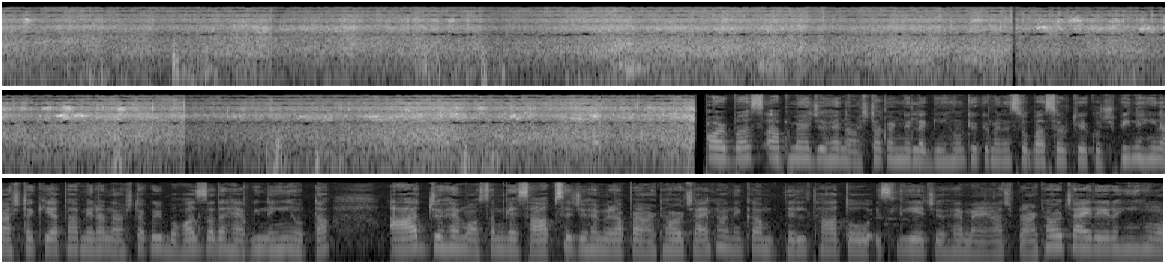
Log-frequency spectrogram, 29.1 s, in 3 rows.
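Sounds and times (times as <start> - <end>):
heavy rain on concrete: 0.0 - 15.5
raindrops splashing: 0.0 - 15.5.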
